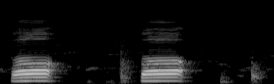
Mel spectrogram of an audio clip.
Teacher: طا is pronounced by touching the tip of the tongue to the upper gums with a heavy sound, same like dal and ta.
